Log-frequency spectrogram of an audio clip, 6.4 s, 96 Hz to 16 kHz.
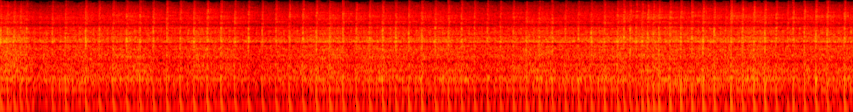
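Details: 1973 Tecumseh snow blower engine, first run after carburetor reinstall, on choke. Rapid, steady single-cylinder crackle, even, no knocks or misses; clean first start, normal running.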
